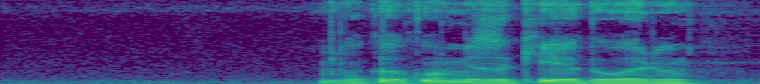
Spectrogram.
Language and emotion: Russian, neutral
